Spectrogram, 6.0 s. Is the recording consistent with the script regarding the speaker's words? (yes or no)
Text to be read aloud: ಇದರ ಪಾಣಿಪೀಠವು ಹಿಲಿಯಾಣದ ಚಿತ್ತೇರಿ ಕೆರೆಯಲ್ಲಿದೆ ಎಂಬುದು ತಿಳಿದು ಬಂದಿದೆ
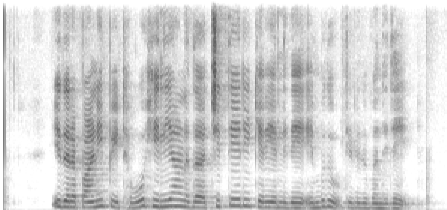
yes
